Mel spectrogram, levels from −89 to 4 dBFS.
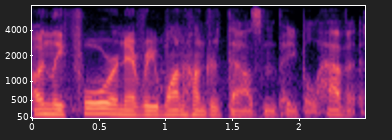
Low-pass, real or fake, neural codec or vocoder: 7.2 kHz; real; none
